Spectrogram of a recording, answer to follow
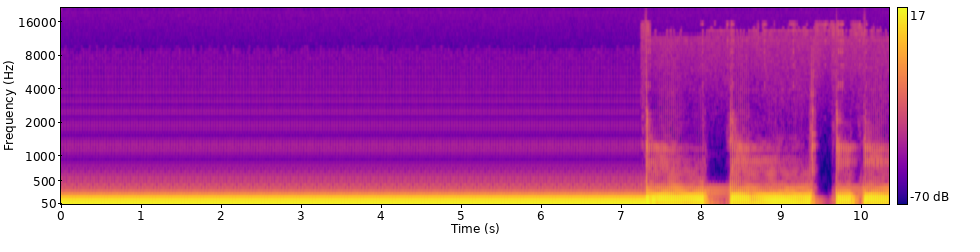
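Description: Bass guitar holding a low A note on its A string at a steady, unchanging level. About seven seconds in it gives way to several short plucked bass notes with brief gaps between them.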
